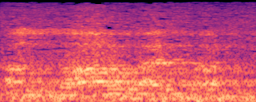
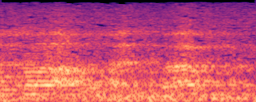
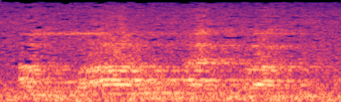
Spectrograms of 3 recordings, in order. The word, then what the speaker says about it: الله أكبر: أما هذه التكبيرة فهي ركن من أركان الصلاة، ونطقها الله أكبر، فلو نطقها بمد الهمز الأول فقال الله أكبر لا تصح التكبير، ومن ثم لا تصح الصلاة، لأنه حينئذ يكون استفهام، يكون الهمزة همزة استفهام الله أكبر،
